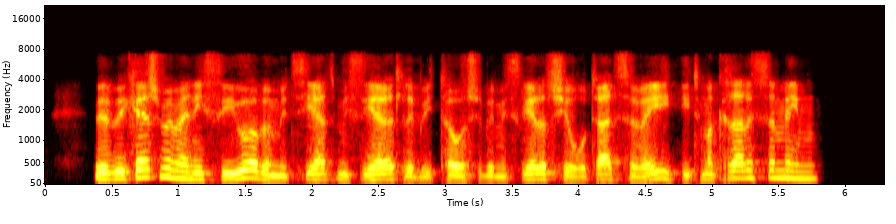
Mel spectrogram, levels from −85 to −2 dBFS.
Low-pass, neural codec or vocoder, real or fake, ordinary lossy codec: 7.2 kHz; codec, 16 kHz, 0.8 kbps, ZipCodec; fake; AAC, 32 kbps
